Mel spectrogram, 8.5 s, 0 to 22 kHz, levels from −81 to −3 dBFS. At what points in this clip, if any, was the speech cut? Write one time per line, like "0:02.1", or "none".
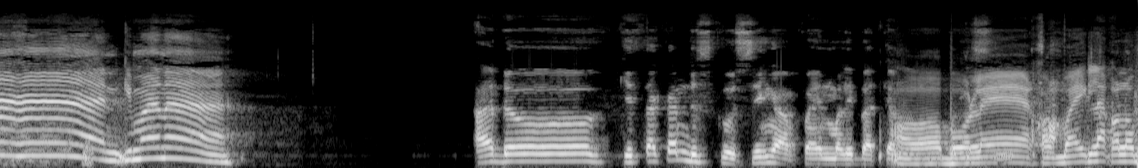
none

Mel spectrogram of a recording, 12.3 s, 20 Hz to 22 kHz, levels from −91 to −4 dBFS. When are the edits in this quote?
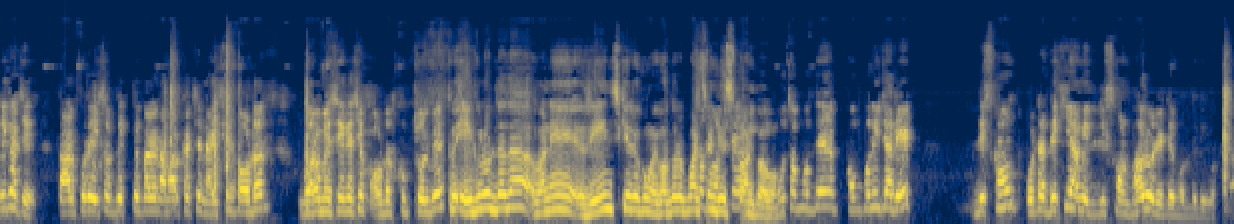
none

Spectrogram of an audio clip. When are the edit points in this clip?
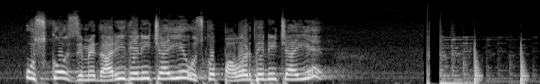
0:04.3

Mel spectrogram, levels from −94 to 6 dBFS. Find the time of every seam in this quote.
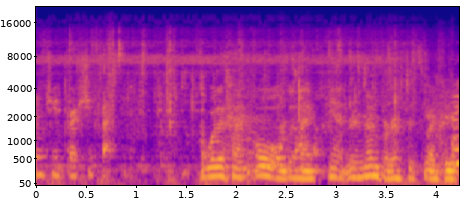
none

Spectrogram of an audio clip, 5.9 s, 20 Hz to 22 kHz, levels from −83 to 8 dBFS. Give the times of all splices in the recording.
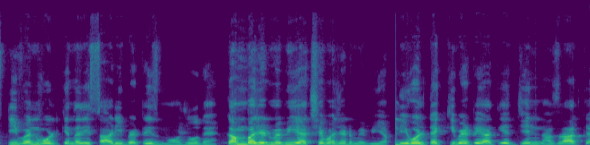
0:02.1
0:04.0

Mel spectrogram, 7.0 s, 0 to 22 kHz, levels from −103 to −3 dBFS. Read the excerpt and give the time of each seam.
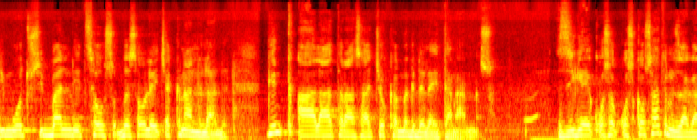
none

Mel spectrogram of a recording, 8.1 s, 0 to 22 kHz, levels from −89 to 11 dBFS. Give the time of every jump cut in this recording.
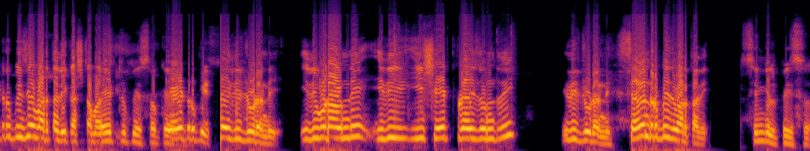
0:02.2

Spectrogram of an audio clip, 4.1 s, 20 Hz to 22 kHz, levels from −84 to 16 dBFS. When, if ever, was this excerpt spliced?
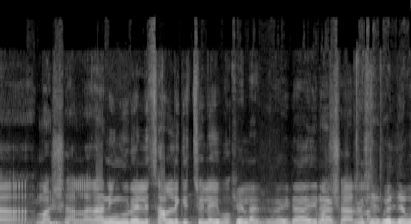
none

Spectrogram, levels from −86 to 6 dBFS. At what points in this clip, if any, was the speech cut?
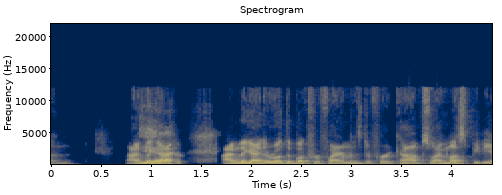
none

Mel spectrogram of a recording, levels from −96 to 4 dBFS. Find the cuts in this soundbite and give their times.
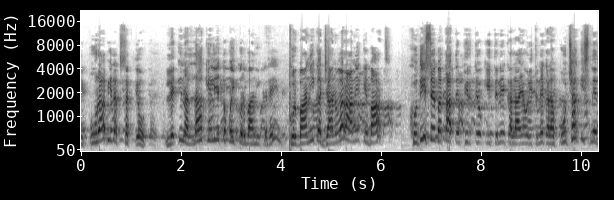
0:04.0

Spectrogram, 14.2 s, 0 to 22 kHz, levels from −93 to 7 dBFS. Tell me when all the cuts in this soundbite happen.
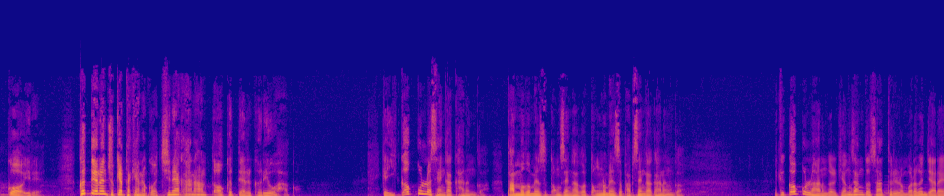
0:11.7

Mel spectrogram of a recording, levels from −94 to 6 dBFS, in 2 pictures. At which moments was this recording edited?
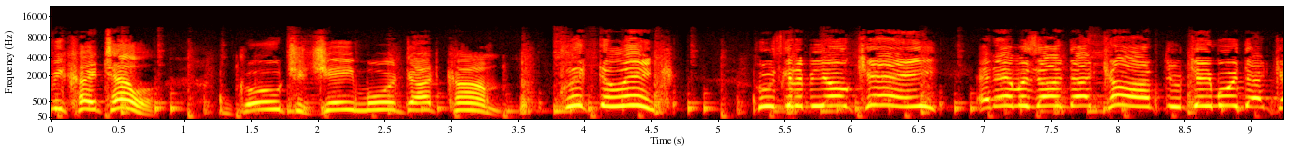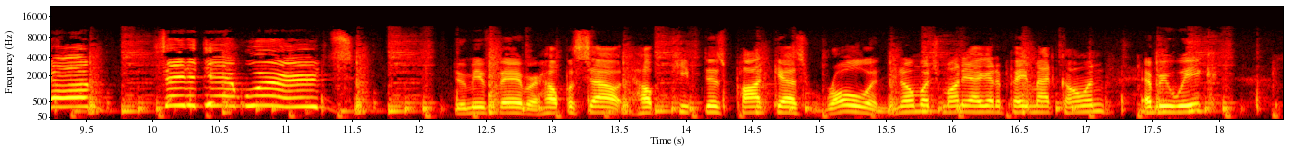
0:08.9

